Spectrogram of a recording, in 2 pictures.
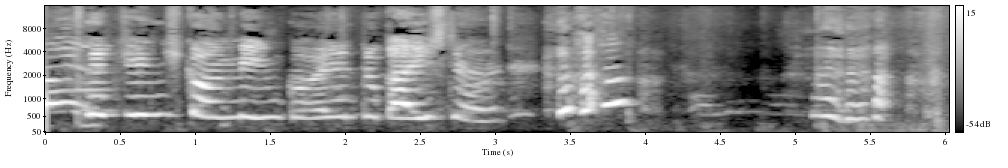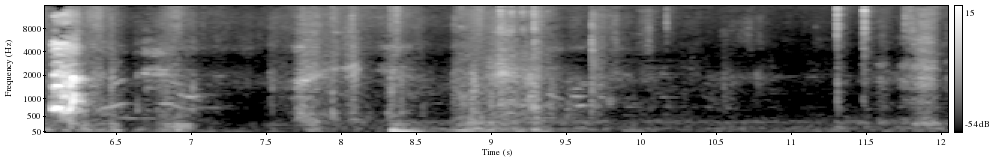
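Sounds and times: boy laughing: 3.1 - 4.1, 5.1 - 6.5.

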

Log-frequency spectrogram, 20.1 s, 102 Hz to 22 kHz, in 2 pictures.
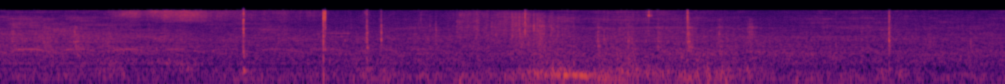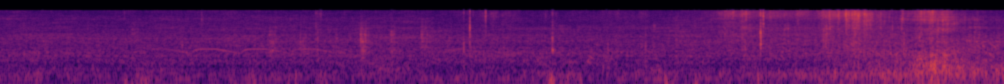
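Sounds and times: outdoor wind noise: 0.0 - 20.0
skis scraping on hard snow: 17.2 - 20.0.

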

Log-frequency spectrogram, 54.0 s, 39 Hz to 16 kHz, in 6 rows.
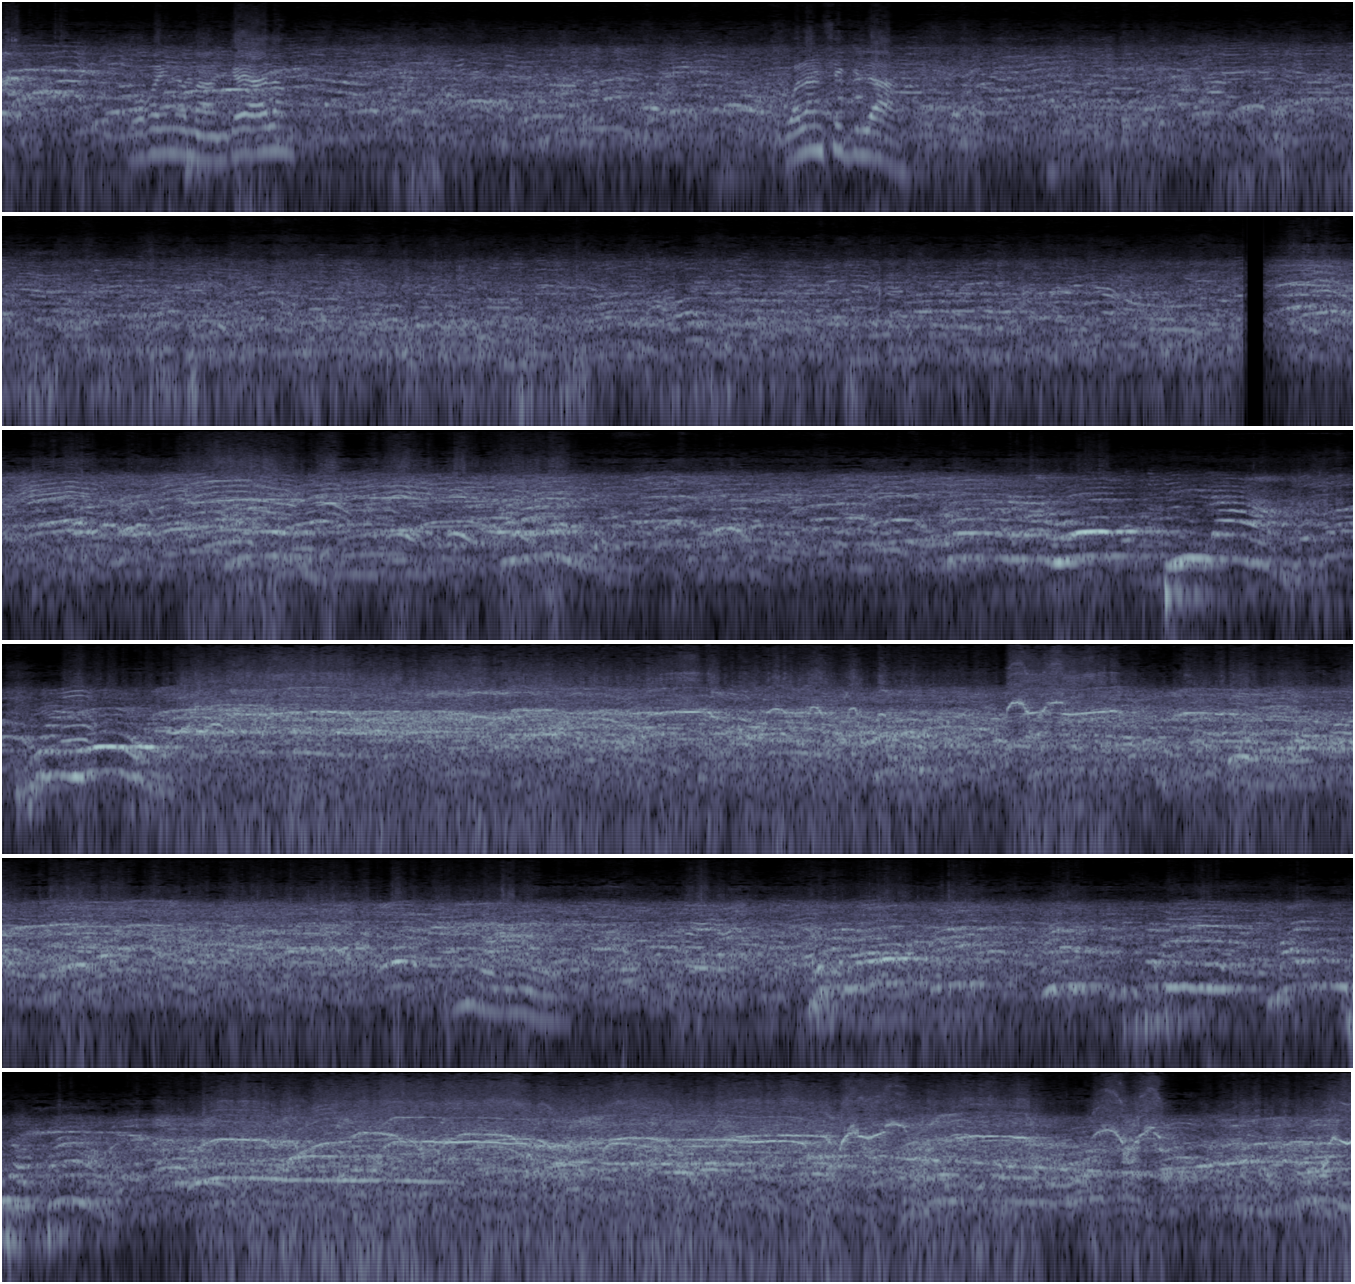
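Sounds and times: children chattering: 0.0 - 54.0.

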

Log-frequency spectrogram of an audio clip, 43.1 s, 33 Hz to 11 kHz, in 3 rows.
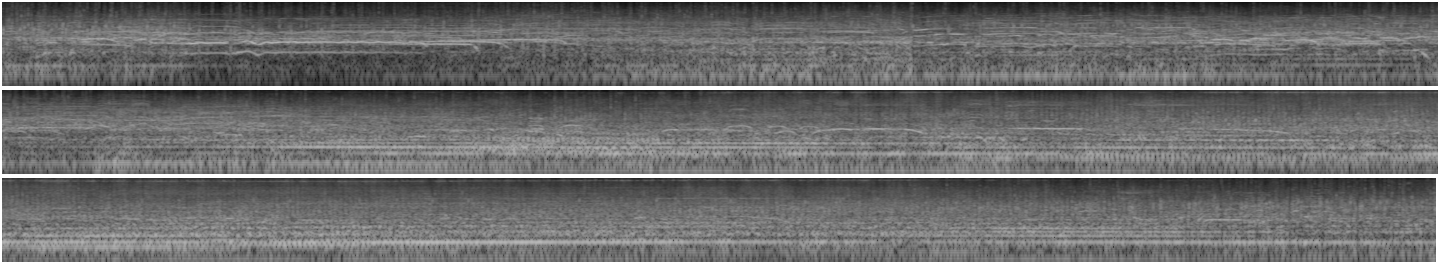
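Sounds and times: helicopter engine and rotor: 0.0 - 43.0
voices: 0.0 - 43.0.

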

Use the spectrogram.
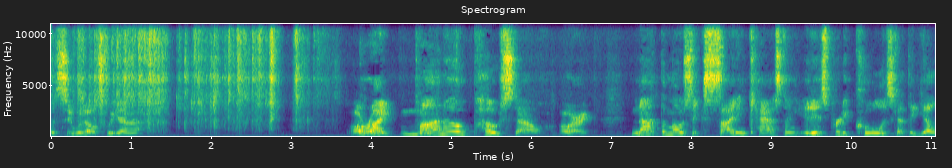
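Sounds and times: plastic packaging torn open: 0.0 - 3.5.

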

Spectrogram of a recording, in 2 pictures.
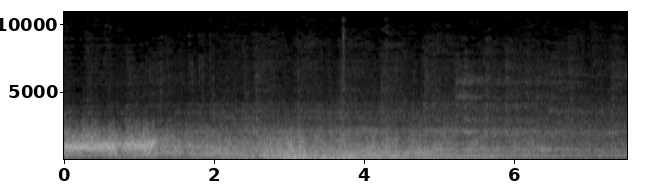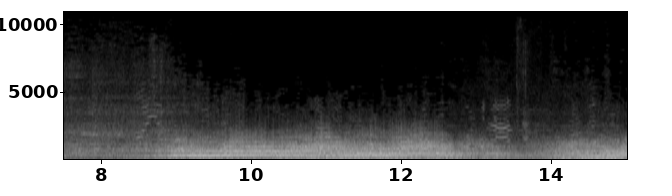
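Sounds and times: jet engines roaring: 0.0 - 15.0.

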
